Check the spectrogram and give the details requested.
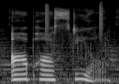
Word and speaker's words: apostille: It is pronounced apostille, and it is the ultimate bureaucratic hurdle you never knew existed.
